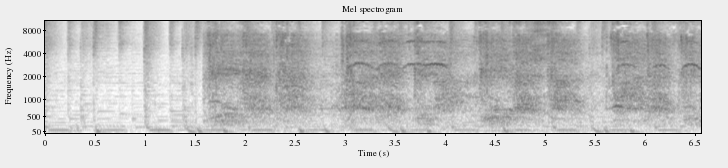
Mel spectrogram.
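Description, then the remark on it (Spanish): A large crowd of protesters in Barcelona chants "libertad palestina" in unison, loud and rhythmic, with a steady pulsing beat beneath the massed voices and whistles rising above the roar, at a rally for a Palestinian state and against the flotilla's detention as they try to occupy the Ronda Litoral. “Al grito de libertad palestina, en la capital catalana se están viviendo cierto momento de tensión porque los manifestantes están intentando ocupar la ronda litoral.”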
